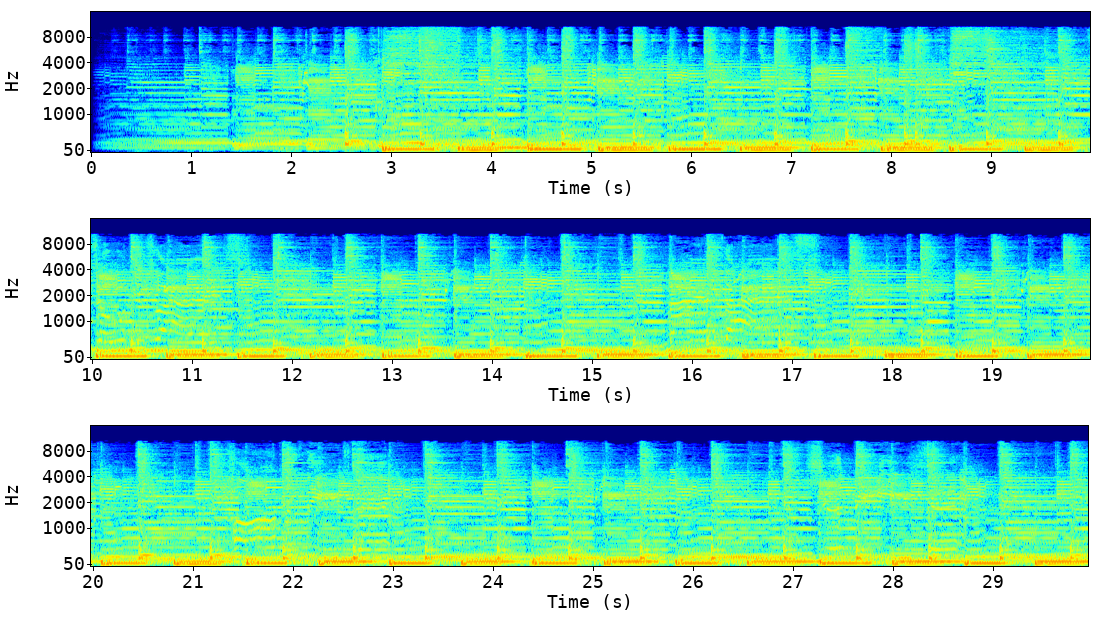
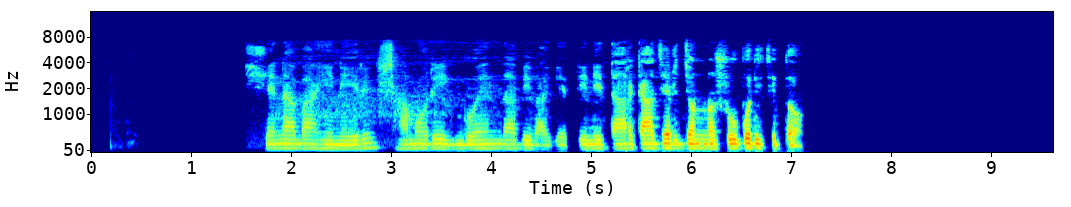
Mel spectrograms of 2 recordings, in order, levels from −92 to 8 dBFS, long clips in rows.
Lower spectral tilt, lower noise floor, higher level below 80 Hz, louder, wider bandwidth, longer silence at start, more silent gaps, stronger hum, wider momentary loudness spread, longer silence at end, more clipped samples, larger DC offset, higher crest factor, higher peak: second, -4.5 dB/octave vs -6.5 dB/octave; second, -43 dBFS vs under -90 dBFS; first, -28 dBFS vs -64 dBFS; first, -21 LUFS vs -27 LUFS; first, 11 kHz vs 7.6 kHz; second, 0.25 s vs 1.55 s; second, none vs 4.79-4.85 s; neither; second, 2 LU vs 13 LU; second, 0 s vs 2.5 s; neither; neither; second, 12 dB vs 24 dB; second, -8 dBFS vs -4 dBFS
